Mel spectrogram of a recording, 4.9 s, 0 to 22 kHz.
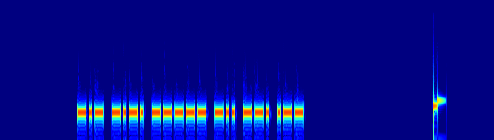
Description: Morse code, heard as a keyed tone, about 43 wpm, 700 Hz. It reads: KC0DGW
